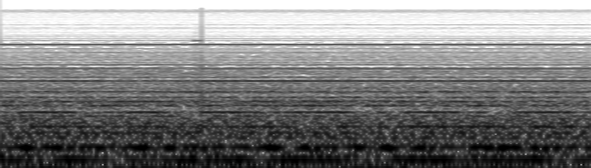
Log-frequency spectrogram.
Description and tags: Created using spectral freezing max patch. Some may have pops and clicks or audible looping but shouldn't be hard to fix.
Atmospheric, Everlasting, Still, Perpetual, Sound-Effect, Freeze, Background, Soundscape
